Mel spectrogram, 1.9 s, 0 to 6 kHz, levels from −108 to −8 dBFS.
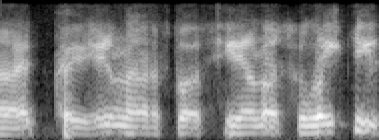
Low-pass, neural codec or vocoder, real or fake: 5.4 kHz; codec, 24 kHz, 1.5 kbps, HILCodec; fake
